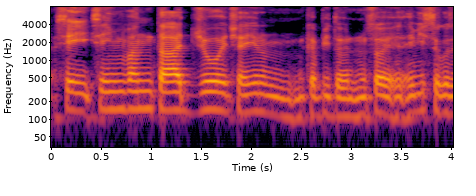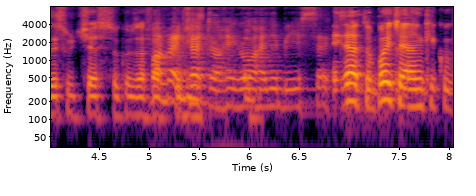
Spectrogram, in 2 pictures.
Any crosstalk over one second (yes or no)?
no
